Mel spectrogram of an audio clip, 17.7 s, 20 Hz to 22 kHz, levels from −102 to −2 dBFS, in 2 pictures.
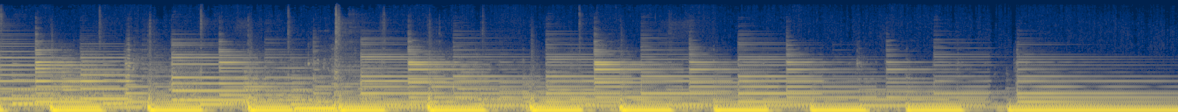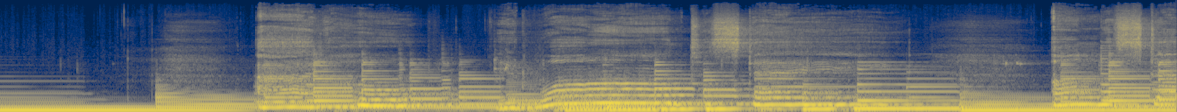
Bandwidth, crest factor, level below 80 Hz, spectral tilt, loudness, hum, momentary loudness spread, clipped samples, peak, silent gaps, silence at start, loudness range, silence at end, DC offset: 13 kHz; 10 dB; -16 dBFS; -7.5 dB/octave; -14 LUFS; none; 7 LU; under 0.1%; -2 dBFS; none; 0 s; 4 LU; 0 s; under 0.1%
